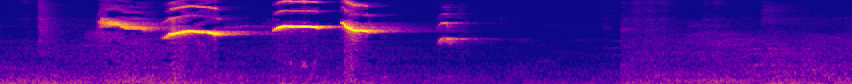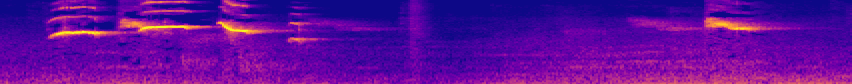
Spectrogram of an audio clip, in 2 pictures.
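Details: Female Oriental magpie-robin singing to attract the male: two matching phrases of clear, slurred whistles and sharp high notes about four seconds apart. A single softer whistle follows over a low hum.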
